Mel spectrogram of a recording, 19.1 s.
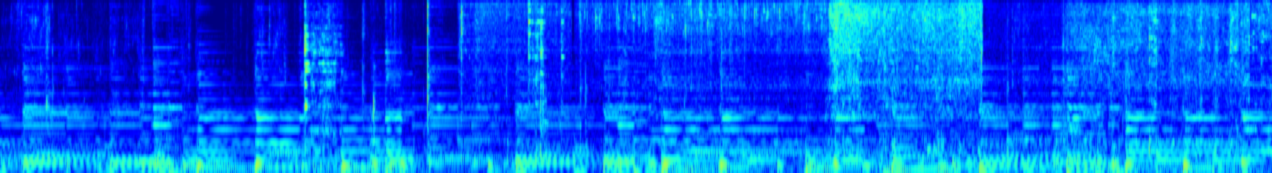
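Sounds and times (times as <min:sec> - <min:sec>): spice paste sizzling in oil: 0:04.1 - 0:05.1, 0:06.9 - 0:14.8, 0:15.8 - 0:19.0.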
